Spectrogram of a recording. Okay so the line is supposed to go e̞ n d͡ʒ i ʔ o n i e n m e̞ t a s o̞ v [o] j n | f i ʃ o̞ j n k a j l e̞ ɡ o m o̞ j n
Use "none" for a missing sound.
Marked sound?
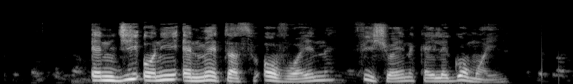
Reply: o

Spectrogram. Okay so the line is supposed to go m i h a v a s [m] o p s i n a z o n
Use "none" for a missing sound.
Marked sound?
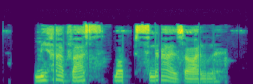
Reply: m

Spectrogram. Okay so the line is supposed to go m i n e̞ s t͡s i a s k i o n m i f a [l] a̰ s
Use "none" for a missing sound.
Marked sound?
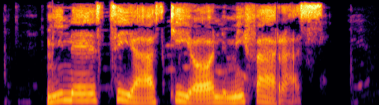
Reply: ɾ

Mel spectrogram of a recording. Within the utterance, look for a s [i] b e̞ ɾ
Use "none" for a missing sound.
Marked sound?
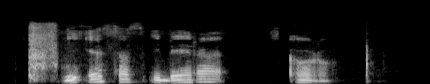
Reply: i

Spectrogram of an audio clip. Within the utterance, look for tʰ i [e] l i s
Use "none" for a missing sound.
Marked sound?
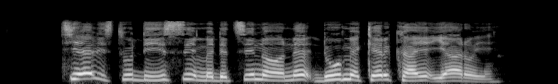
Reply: e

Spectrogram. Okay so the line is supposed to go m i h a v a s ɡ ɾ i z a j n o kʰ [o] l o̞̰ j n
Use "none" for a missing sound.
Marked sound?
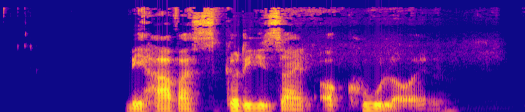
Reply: u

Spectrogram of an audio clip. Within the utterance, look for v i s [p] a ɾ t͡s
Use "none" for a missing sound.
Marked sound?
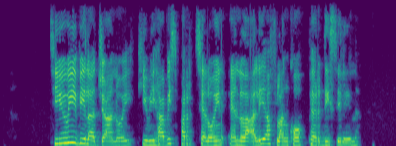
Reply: p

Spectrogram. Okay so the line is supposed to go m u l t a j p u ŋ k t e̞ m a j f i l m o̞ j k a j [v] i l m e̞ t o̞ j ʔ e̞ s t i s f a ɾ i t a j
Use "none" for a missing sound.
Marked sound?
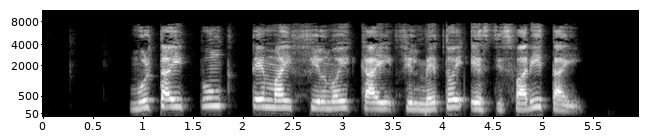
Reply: f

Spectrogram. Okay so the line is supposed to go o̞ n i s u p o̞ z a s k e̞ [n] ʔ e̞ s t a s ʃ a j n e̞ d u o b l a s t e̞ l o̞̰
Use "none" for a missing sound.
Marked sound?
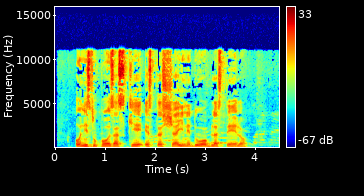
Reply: none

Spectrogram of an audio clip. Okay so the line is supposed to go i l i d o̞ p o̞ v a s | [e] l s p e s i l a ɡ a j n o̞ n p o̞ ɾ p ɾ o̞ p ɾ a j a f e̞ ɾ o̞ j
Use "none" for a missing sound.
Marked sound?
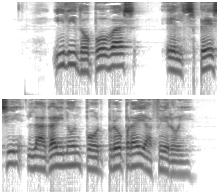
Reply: e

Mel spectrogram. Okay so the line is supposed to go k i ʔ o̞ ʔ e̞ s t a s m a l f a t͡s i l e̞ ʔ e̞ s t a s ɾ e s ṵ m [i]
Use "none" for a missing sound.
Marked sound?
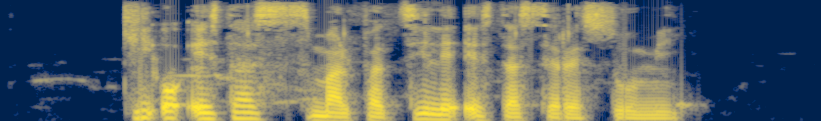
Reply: i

